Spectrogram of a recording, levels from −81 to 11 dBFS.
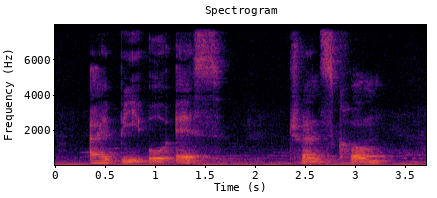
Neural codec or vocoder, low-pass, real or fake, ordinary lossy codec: none; none; real; none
